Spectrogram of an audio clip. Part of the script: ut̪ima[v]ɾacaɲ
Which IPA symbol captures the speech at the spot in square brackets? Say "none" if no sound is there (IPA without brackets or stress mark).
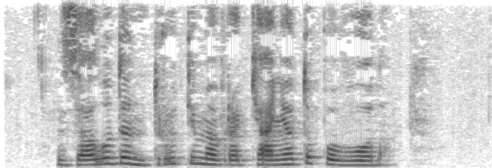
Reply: v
